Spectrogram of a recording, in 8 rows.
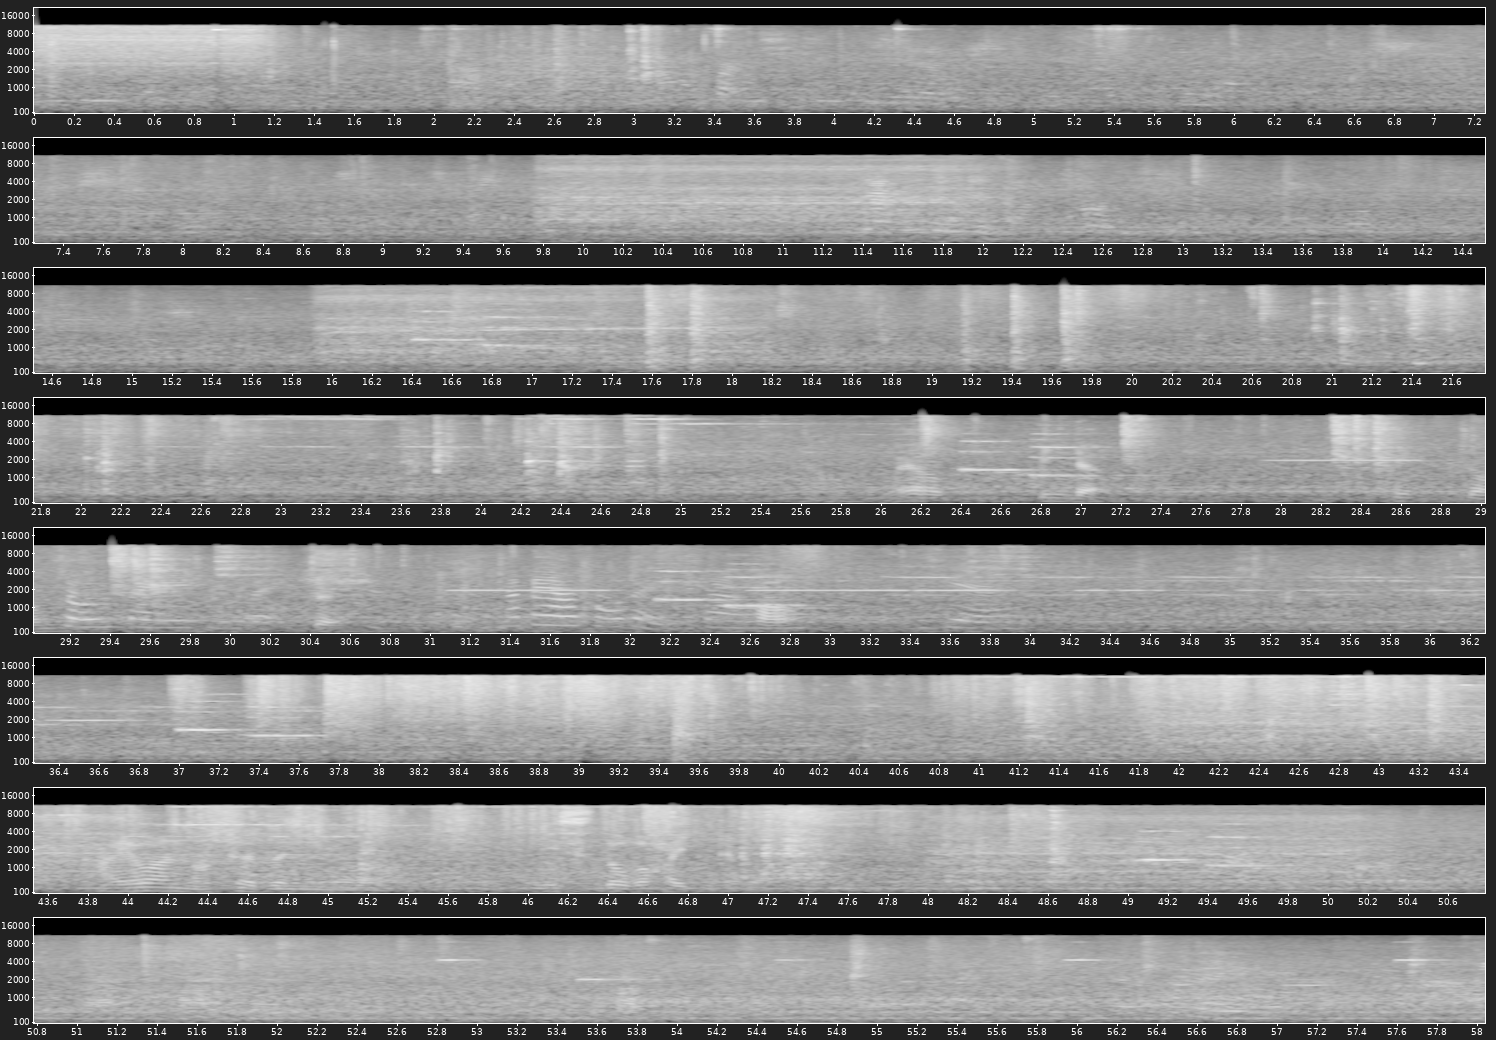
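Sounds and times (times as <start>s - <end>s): coffee machine whirring: 9.8s - 12.3s, 15.8s - 20.1s, 30.4s - 56.1s.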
